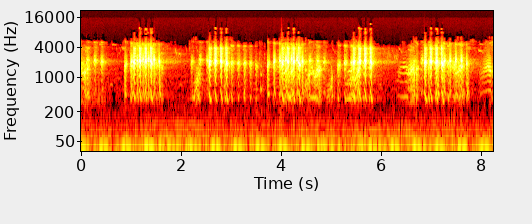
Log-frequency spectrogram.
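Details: Frogs croak in five evenly spaced bursts, one about every one and a half seconds, each a quick rattling string of pulses lasting roughly half a second, with faint calling in the gaps.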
